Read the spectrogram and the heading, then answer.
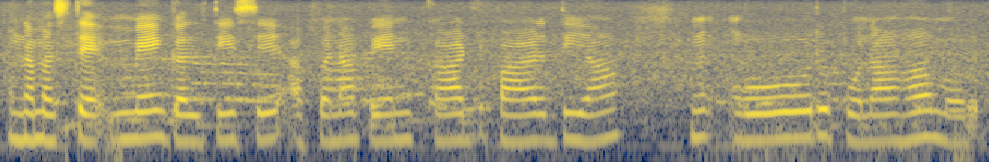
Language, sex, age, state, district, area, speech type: Hindi, female, 18-30, Madhya Pradesh, Harda, urban, read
